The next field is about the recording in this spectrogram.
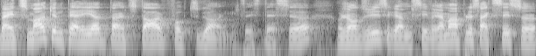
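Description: An unremarkable speaking voice comes from a man at a medium pitch. He moves at a fairly quick pace with ordinary pitch variation. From Quebec (Sainte-Thérèse, north of Montreal). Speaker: comedian. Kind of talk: casual chat.

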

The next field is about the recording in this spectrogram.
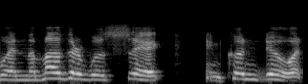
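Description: With an American accent, a woman does the talking. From rural Illinois, US. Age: old. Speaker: church member, centenarian guest. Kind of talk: casual interview, storytelling.

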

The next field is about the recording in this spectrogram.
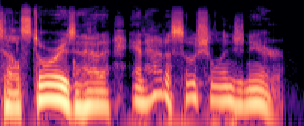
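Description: A man with an American accent and a normal speaking voice uses lively intonation. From Des Moines, Iowa. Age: 60s. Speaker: musician and teacher. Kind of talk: interview conversation.

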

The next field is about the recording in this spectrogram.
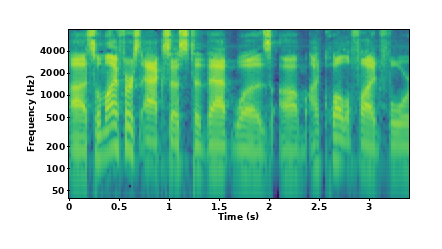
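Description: A man speaks in a normal speaking voice at a fairly low pitch, with ordinary pitch variation, on a very clean recording with a silent background and a dry, close sound with no echo. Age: 30s. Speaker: bartender and podcast co-host. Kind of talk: casual chat. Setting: recorded at a bar.

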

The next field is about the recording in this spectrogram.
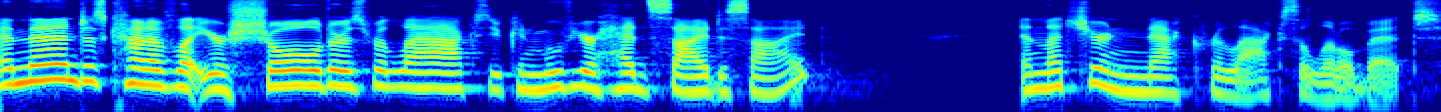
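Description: A woman's plain, everyday voice at medium pitch, with lively intonation, a moderate pace, and a very clean recording over a silent background. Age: 40s. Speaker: yoga and meditation teacher, podcast host. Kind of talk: chatty solo podcast talk. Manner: relaxed, gently soothing, conversational pace with casual fillers; upbeat and friendly, with occasional laughs.

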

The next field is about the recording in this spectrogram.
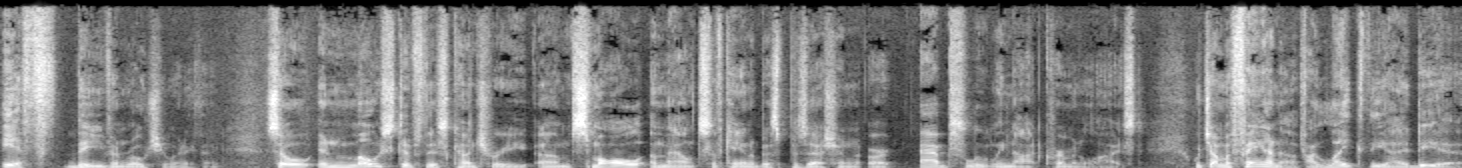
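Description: In a plain, everyday voice, a man at medium pitch speaks at a moderate pace with lively intonation. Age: 40s. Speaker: addiction treatment center director and author. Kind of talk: interview.

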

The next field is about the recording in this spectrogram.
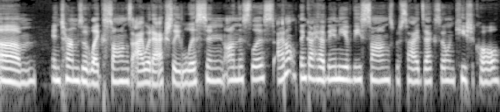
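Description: Very fast woman's voice with hardly any pauses, medium in pitch, with a Southern US accent, dry and close with no echo. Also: fairly even intonation. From US South. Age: 20s. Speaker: podcast co-host. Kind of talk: casual chat.

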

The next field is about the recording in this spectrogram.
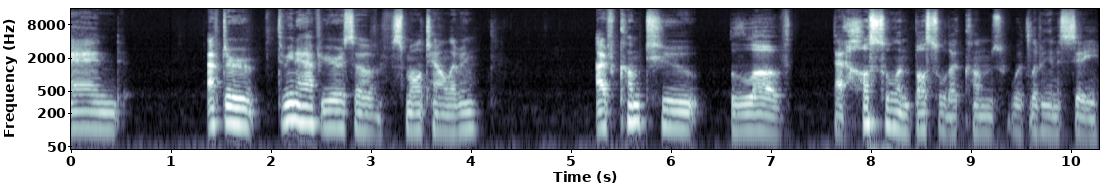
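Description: With an American accent, a man speaks at a fairly slow pace and fairly low pitch, with ordinary pitch variation and long, frequent pauses, on a very clean recording with a silent background. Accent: sounds American. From Eritrea. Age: 30s. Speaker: immigrant guest. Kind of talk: casual interview. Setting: home studio.

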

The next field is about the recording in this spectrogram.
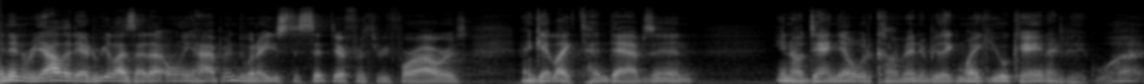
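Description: A man's medium-pitched voice rushes along at a very fast pace. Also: ordinary pitch variation. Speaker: stand-up comedian and podcast host. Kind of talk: casual chat. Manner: animated.

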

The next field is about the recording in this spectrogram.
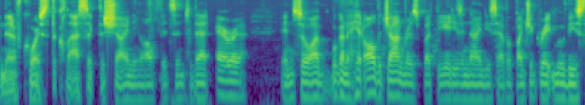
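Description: Very deep and low, a man's voice runs at a very fast pace in a monotone, flat intonation. The recording is very clean with a silent background and a dry, close sound with no echo. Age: middle-aged. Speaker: podcast co-host. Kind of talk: casual chat.

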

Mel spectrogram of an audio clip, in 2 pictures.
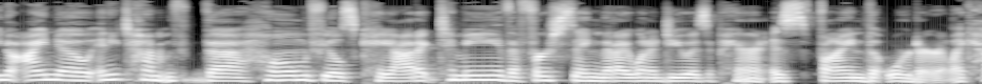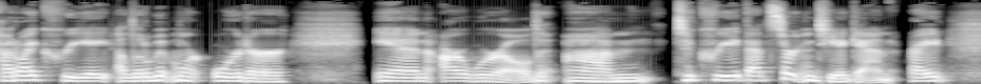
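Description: Fairly low in pitch, a woman speaks in a normal speaking voice at a moderate pace with ordinary pitch variation. Her loudness is very even, and the recording is very clean with a silent background. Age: 40s. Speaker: podcast host, counselor and military spouse. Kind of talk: solo podcast talk. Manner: conversational, frequent filler words.

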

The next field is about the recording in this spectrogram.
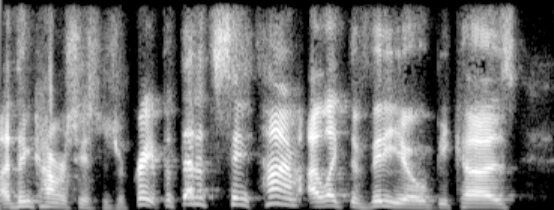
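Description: In an American accent, a man speaks very fast in a raised, projected voice with a bright, sharp tone. The sound is dry and close with no echo. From Boston. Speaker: podcast host and producer. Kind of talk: casual interview.

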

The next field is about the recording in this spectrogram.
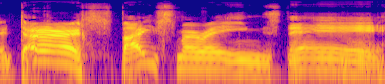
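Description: A man puts on a character voice. His pitch sits fairly high. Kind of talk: crude, simple. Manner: dim, gruff shouting.

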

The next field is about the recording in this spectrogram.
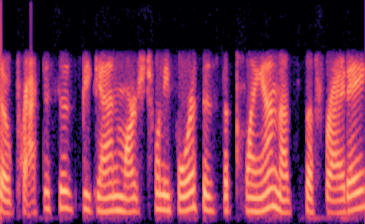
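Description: A woman with a plain, everyday voice speaks at medium pitch and a moderate pace, with fairly even intonation. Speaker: youth sports coordinator. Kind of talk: casual report. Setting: phone call.

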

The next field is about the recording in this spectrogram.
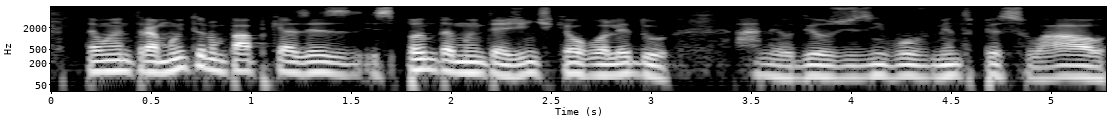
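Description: The recording is very clean, with a silent background. A man talks at a very fast pace with lively intonation. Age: 20s. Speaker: digital marketing educator. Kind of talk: casual interview chat.

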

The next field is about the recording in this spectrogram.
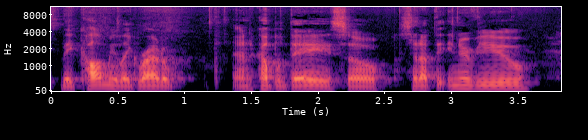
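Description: The voice has a dark, mellow tone and a Spanish accent. It moves at a moderate pace with fairly even intonation. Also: man. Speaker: junior geologist. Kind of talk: interview.

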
